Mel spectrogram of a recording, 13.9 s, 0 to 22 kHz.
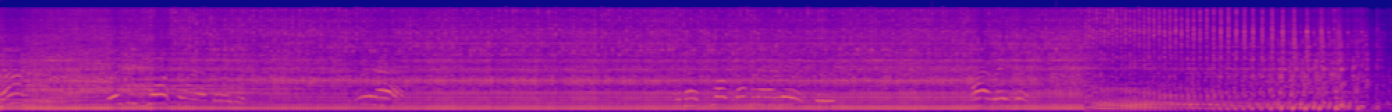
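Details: Rebuilt 10 HP Briggs on a 5000 W Coleman generator, formerly smoking, after new rings, running a grinder: steady fast single-cylinder chatter holding speed under load with the tool whirring over it, no stumbling or knocking; no smoke, healthy.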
